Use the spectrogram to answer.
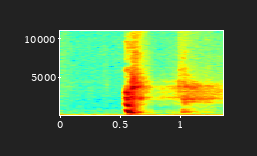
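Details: Adult woman with Tourette syndrome and OCD, whose tics go through phases and are worse on the day of recording; vocal tic.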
